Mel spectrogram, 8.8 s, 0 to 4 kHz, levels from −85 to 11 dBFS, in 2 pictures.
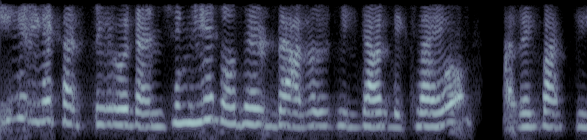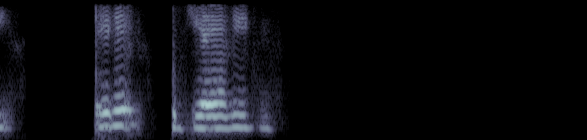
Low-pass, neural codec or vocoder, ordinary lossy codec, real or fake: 3.6 kHz; codec, 16 kHz, 1 kbps, FreqCodec, smaller model; none; fake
